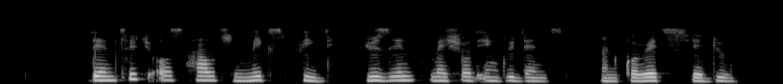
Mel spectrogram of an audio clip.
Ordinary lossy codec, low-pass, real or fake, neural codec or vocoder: none; 5.4 kHz; real; none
